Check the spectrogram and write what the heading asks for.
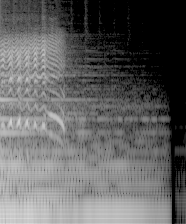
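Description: A sheep bleating once, a wavering call of under a second that drops at its end, over the last held chord of a jingle, which then fades out.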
